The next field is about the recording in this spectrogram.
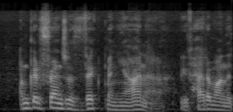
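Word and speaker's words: Mignogna: our vik manana interviews i hate his last name minyana i always used to say it wrong i finally got it right it's manana anyway check them out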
